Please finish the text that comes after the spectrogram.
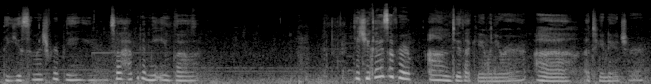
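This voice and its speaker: A woman hosting an ASMR livestream, chatting casually and gently to viewers in a soft, breathy voice that often drops to a whisper, affectionate and attentive. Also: mid-range voice, normal speed, a little hiss or hum. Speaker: livestream host.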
